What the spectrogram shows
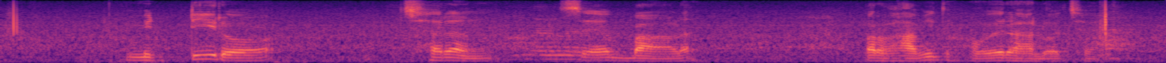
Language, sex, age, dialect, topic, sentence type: Maithili, male, 18-24, Angika, agriculture, statement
